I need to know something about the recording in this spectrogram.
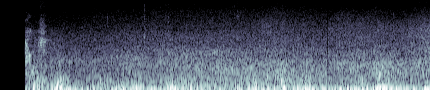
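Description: Wind buffeting the microphone over surf washing onto a sandy beach, a steady rushing noise with a heavy low rumble. It begins after a split-second dropout to silence.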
